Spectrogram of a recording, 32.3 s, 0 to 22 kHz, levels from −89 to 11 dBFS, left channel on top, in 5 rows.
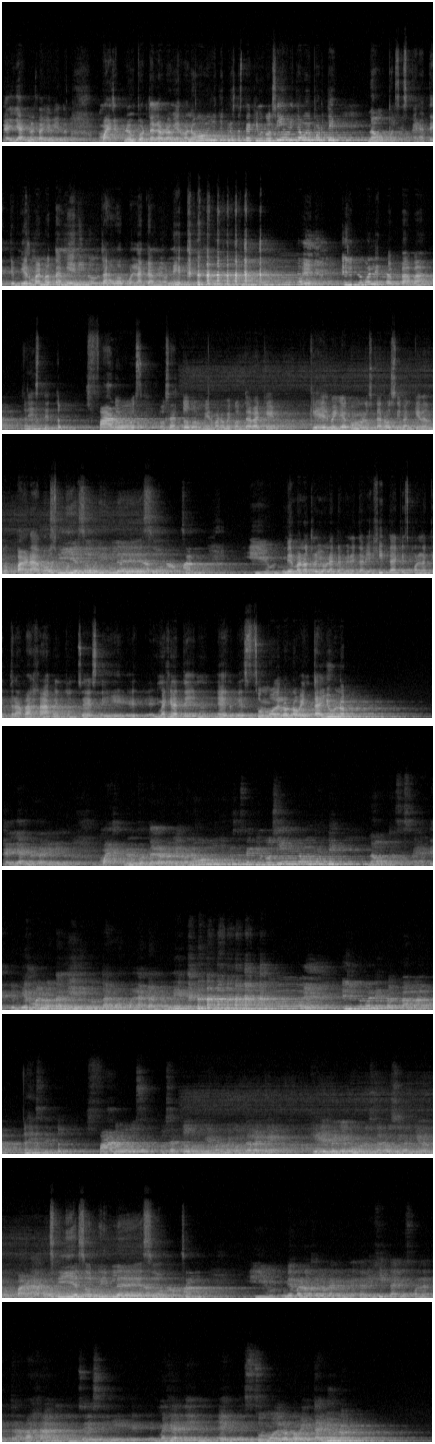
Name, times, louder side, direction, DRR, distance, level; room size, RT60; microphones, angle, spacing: voice 1, 0.0-5.1 5.5-10.4 10.9-12.9 13.3-13.7 14.4-15.0 15.3-17.1 17.5-20.8 21.5-22.2 22.6-22.7 23.1-31.0, left 3 dB, 55° left, 6 dB, 0.5 m, -26 dB
voice 2, 9.6-11.1 13.2-13.5 20.2-21.9 22.1-22.4, equal, 15° right, 2 dB, 0.5 m, -26 dB
sound 1, 15.6-21.6, left 1 dB, 15° left, 1.8 m, -43 dB
6.8 x 5.9 x 5.7 m, 2.6 s
head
